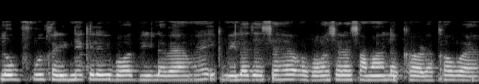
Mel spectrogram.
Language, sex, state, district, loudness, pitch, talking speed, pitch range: Hindi, female, Bihar, Katihar, -14 LUFS, 215 Hz, 285 wpm, 205-220 Hz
